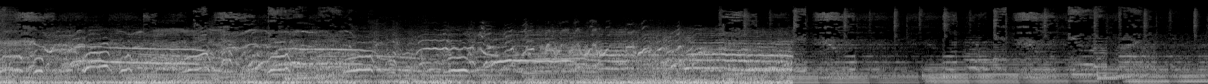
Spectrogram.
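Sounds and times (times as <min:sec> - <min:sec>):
roller coaster riders yelling: 0:00.0 - 0:08.0
roller coaster rumble: 0:00.0 - 0:08.0.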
